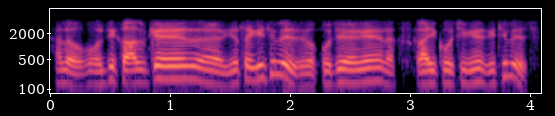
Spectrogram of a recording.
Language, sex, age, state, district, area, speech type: Bengali, male, 45-60, West Bengal, Howrah, urban, conversation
